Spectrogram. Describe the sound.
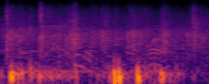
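An audience claps in a steady, dense patter of applause, with voices calling out and talking over it throughout.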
